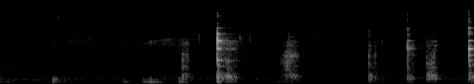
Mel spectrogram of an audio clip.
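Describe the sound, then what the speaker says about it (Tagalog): Onions sautéing in a pan for a munggo dish, with brief soft sizzles and a few scraping stirs that come in short separate bursts over near silence. "Gisa lang muna natin itong sibuyas."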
